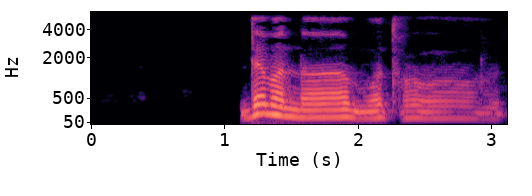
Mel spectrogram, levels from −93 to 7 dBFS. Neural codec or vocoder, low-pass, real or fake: none; 5.4 kHz; real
